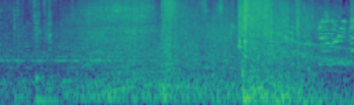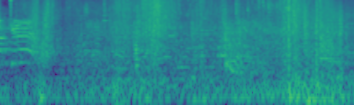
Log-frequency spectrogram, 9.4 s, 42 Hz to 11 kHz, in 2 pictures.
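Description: In Battlefield 1, field guns and gunfire crack in sharp, irregular bursts and heavy booms, some near and some distant, over a rumbling battle background.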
